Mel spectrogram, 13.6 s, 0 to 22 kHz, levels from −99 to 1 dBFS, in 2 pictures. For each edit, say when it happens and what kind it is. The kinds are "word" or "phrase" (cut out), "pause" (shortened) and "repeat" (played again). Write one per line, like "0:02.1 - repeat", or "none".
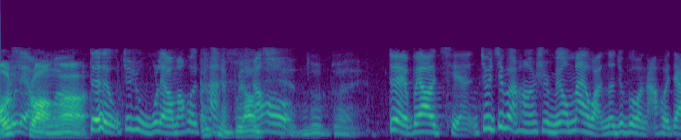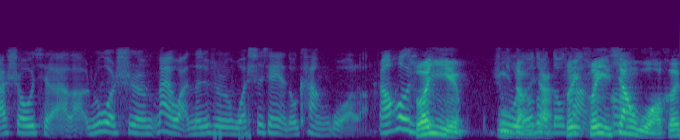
0:10.5 - pause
